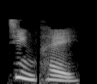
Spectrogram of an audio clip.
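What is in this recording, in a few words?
"敬佩", Mandarin Chinese; hsk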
